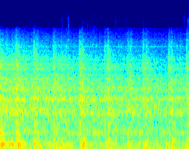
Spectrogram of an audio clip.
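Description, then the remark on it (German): A Trabant's two-stroke engine runs steadily, a loud, raspy, buzzing drone with a low hum and faint rhythmic pulsing throughout, with no one talking. “Nee, das ist ein Auto. So klingt ein Trabi.”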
